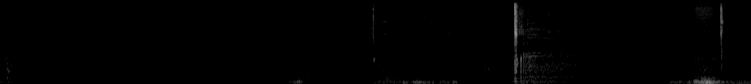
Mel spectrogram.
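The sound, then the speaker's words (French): Quiet, irregular bursts of crunching and chewing as people eat small communion bread rolls, with a sharper crackle midway and long near-silent gaps between the mouth sounds. No one speaks. “Donc prenons le petit pain en mémoire, ce que Christ a fait, sa souffrance à la croix, son corps brisé.”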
